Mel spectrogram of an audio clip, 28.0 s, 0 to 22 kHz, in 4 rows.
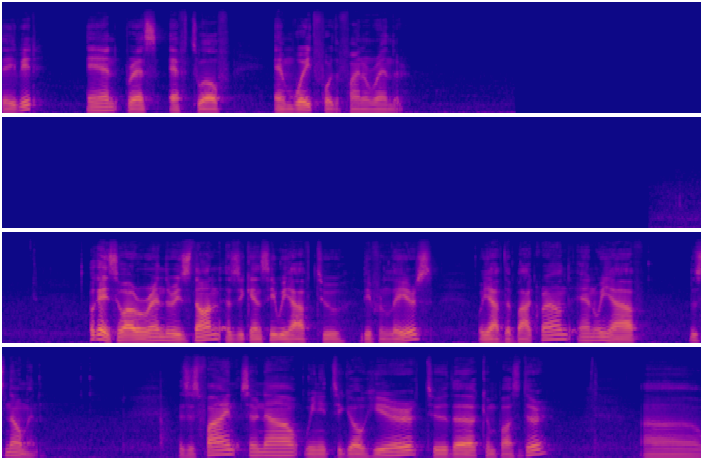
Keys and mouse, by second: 1.1 F12, 3.8 middle click, 16.1 click, 23.4 click.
